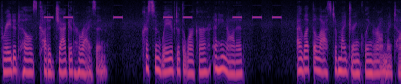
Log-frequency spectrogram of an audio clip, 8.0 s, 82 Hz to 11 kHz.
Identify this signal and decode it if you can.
Beep code, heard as a piezo beeper, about 3950 Hz, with speech in English. 2-1-2-3. In Phoenix BIOS tables: ROM copyright notice check failure.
